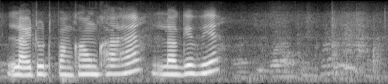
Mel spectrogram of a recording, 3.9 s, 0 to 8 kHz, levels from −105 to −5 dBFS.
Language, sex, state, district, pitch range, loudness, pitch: Hindi, female, Bihar, West Champaran, 245-275 Hz, -17 LUFS, 250 Hz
